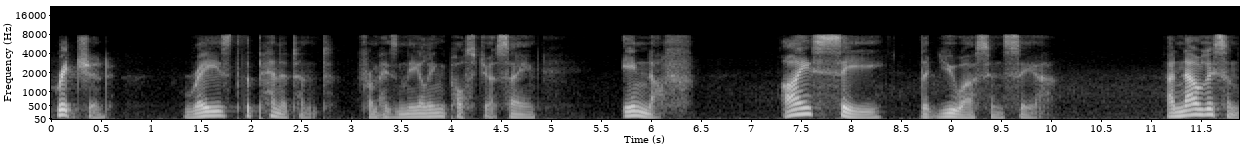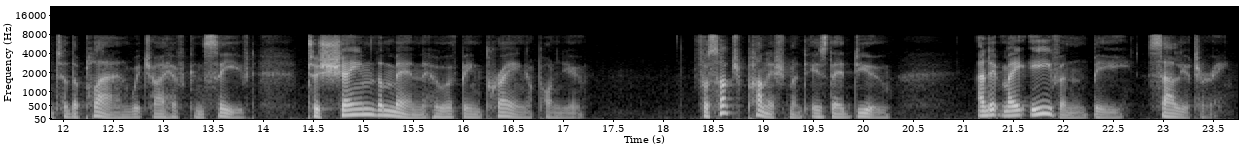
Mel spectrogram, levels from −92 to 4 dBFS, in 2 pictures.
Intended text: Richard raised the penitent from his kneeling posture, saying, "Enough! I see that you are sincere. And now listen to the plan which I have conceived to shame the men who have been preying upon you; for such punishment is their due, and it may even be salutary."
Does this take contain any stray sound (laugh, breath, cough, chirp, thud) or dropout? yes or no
no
